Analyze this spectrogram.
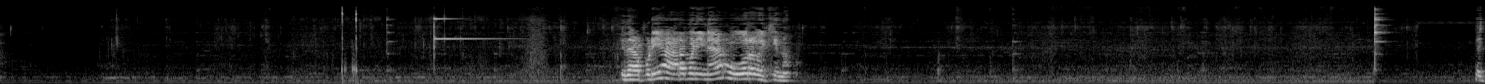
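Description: Hands squish and mix raw meat in a glass bowl.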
